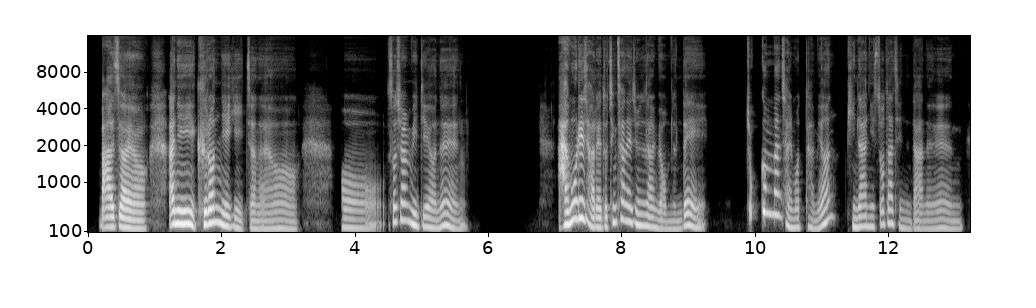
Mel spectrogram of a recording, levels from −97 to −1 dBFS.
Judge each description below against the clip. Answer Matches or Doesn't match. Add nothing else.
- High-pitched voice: Doesn't match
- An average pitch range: Doesn't match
